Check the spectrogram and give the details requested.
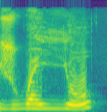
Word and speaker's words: joyeux: donc A-U-X, faites attention, c'est pas A-U-X, mais c'est vraiment E-U-X. Hein. Le son, c'est vraiment E à la fin, hein, et on écrit E-U, et le X final qu'on n'entend pas.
